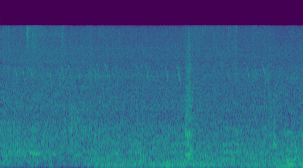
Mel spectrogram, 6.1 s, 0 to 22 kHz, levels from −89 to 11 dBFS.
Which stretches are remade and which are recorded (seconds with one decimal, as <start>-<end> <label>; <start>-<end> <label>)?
0.0-5.3 recorded; 5.3-6.1 remade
